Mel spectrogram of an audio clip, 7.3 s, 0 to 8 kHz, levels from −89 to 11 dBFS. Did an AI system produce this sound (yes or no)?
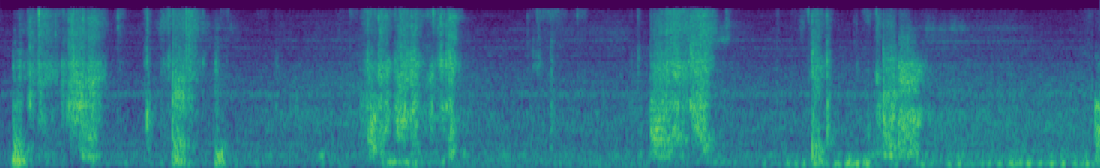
no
